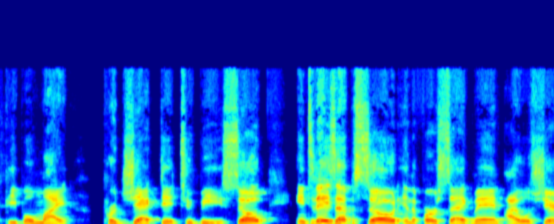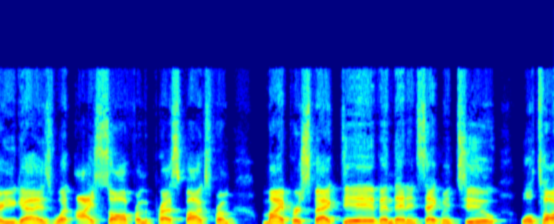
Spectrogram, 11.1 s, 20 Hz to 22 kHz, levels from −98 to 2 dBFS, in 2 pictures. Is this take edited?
no; 0 cuts

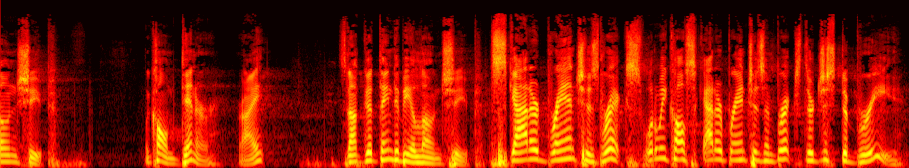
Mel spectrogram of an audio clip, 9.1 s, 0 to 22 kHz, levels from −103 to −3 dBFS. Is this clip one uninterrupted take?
no; 3 cuts; at 3.0 s, 4.8 s, 6.0 s

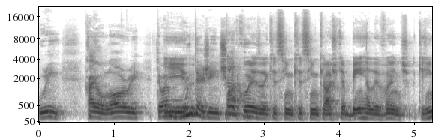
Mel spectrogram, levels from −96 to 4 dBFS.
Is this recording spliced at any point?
yes; 3 cuts; at 1.5 s, 2.5 s, 3.4 s

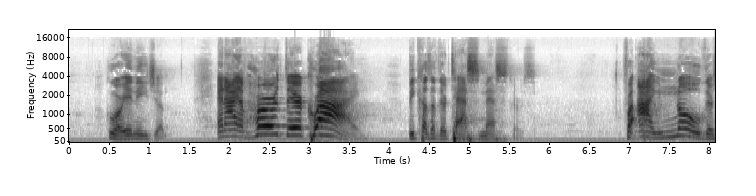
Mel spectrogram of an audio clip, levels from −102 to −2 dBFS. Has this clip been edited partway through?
no; 0 cuts

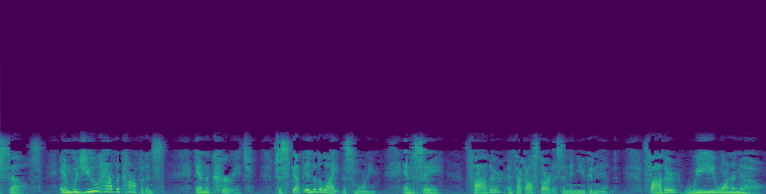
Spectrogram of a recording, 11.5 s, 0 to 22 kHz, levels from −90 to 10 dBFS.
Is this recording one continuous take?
yes; 0 cuts

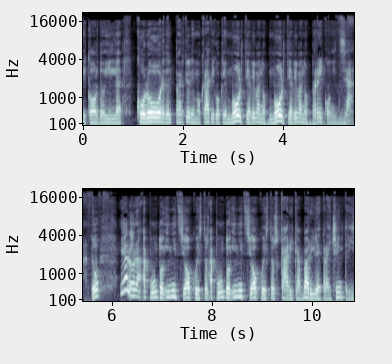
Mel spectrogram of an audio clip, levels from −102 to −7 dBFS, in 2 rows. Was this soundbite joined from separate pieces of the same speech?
yes; 2 cuts; at 3.7 s, 7.9 s

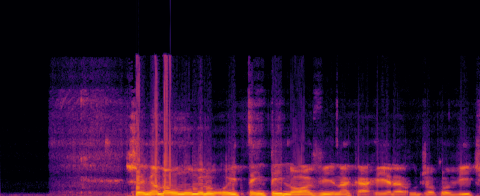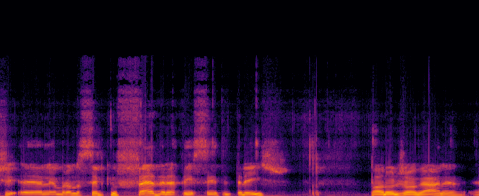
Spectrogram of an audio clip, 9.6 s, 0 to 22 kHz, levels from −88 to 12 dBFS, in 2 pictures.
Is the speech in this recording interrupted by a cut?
yes; 2 cuts; at 1.2 s, 4.1 s

